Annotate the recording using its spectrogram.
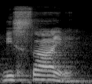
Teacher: Nhấn vào âm 2 khác với các từ còn lại âm đầu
